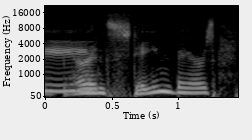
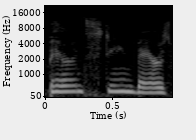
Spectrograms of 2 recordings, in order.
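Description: First: The second part is pronounced like 'stain'. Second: The second part is pronounced like 'steen'. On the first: It is sounded out the way it is spelled. "you would have said Berenstain Bears" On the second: It is said the way it was remembered being spelled. "which is how you say it because it was spelled differently"

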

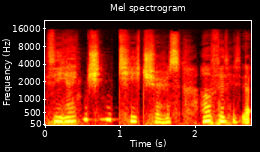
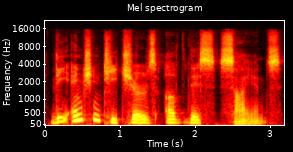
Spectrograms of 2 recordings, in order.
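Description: First: It is said in an exaggerated put-on voice. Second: It is said in the reader's natural voice.

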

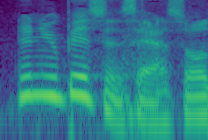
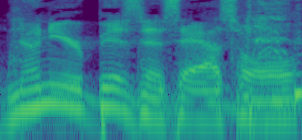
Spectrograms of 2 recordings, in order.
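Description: First: It is said like an angry insult. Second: It is said with a restaurant name inflection.

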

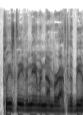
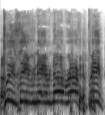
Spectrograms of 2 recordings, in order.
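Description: First: It is said in a calm, professional tone. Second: It is said in an overly aggressive tone.

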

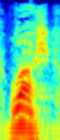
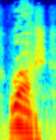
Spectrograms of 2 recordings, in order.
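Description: Both takes have the same delivery.

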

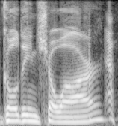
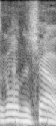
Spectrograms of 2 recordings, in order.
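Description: First: The name is said with odd, stretched emphasis. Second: The name is said plainly, as it is spelled. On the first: The name is made to sound fancy to avoid the joke. "putting weird emphasis on it" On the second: The name is read as it is written. "Phonetically, it says Golden Shower"

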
